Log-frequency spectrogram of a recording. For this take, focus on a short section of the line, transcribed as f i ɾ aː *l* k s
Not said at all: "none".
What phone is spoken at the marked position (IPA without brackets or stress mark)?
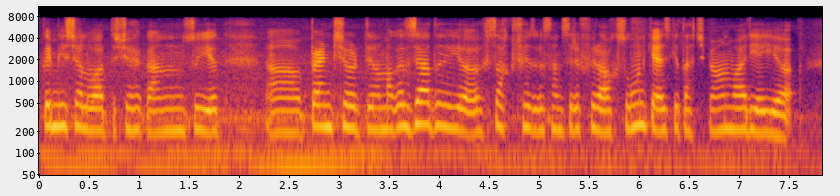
none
